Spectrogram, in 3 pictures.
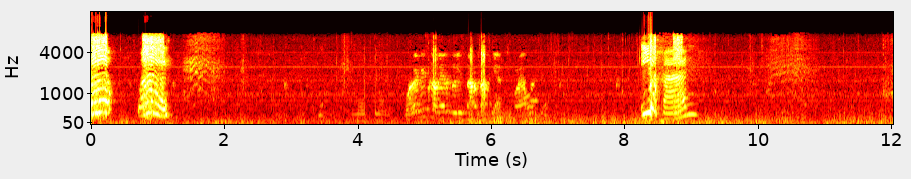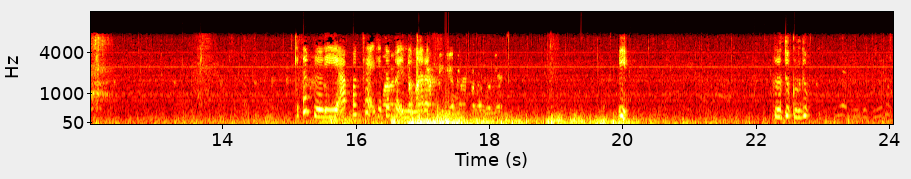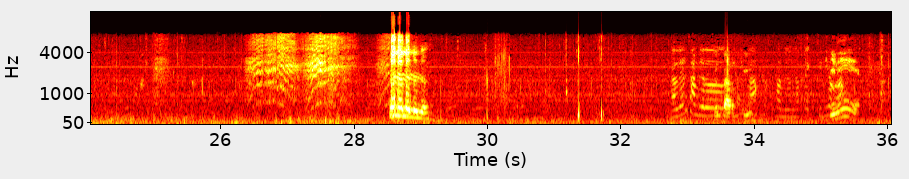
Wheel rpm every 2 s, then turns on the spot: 0, 0, 0, 0, 0, 0, 0, 0, 0, 0, 0, 0, 0, 0, 0, 0, 0, 0.
none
